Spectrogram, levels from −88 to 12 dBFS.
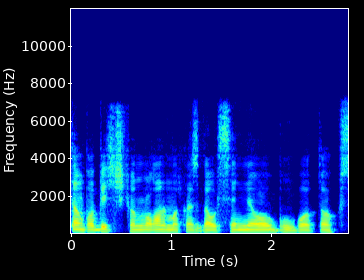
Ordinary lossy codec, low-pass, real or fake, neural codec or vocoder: AAC, 64 kbps; 7.2 kHz; fake; codec, 16 kHz, 1 kbps, FunCodec, trained on Chinese and English, 50 frames a second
